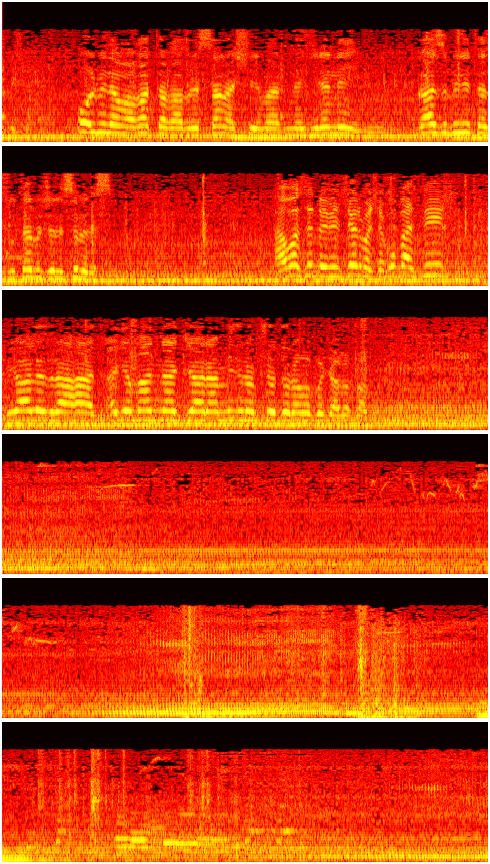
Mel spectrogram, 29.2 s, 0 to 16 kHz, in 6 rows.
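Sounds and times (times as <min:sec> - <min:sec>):
speech: 0:00.8 - 0:06.3, 0:07.6 - 0:13.8
motor engine revving and sputtering as it breaks down: 0:01.6 - 0:29.1
sharp clanks: 0:21.2 - 0:26.6.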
